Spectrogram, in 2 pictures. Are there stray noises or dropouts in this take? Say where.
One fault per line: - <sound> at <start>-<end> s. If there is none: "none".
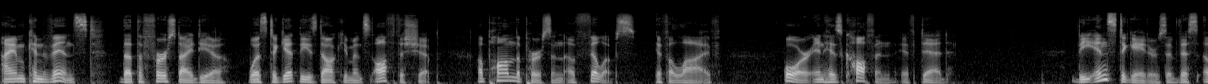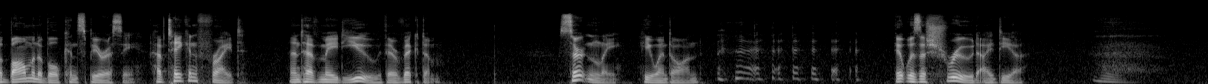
- laugh at 19.2-20.7 s
- sigh at 23.0-23.9 s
